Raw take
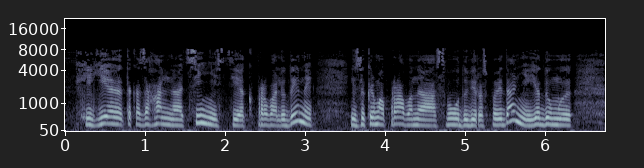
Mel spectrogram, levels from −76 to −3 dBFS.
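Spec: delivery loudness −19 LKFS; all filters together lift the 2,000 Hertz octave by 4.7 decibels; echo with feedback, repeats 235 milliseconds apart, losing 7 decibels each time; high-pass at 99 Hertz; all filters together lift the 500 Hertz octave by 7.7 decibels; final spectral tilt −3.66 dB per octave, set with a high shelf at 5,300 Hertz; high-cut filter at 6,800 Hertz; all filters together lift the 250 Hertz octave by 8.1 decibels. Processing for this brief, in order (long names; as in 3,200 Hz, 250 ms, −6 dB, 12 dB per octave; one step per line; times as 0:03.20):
high-pass filter 99 Hz
low-pass filter 6,800 Hz
parametric band 250 Hz +9 dB
parametric band 500 Hz +6.5 dB
parametric band 2,000 Hz +4.5 dB
high-shelf EQ 5,300 Hz +7 dB
repeating echo 235 ms, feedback 45%, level −7 dB
level +1.5 dB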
